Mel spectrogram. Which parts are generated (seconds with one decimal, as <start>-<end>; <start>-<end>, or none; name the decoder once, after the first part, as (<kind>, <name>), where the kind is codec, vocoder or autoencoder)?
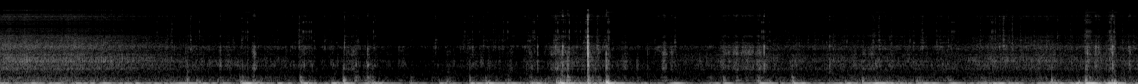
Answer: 0.0-7.4 (vocoder, BigVGAN v2); 9.6-11.4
